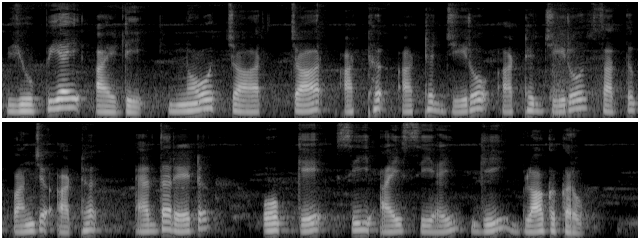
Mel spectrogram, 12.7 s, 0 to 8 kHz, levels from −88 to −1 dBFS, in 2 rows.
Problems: none marked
